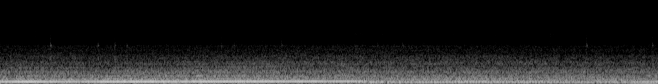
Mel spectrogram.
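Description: Steady car engine on a race track warm-up lap, a loud close rumble holding a constant tone before easing slightly, with no talk over it.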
